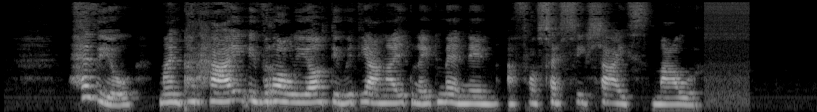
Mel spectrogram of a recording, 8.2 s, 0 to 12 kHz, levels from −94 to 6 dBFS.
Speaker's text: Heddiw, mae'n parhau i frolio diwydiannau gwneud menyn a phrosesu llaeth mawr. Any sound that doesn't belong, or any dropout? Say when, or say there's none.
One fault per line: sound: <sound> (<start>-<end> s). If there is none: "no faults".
no faults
